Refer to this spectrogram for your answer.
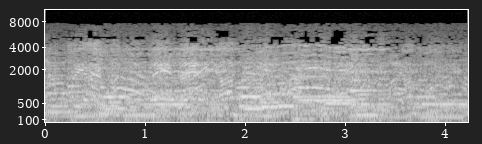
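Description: Steady hubbub of many overlapping voices at a party for a returned hero, dense and continuous with no single speaker standing out, holding a fairly loud, even level throughout.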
